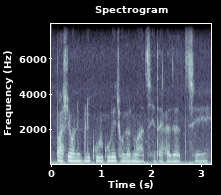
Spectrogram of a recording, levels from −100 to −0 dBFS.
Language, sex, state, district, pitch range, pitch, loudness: Bengali, female, West Bengal, Cooch Behar, 185-205 Hz, 195 Hz, -16 LUFS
